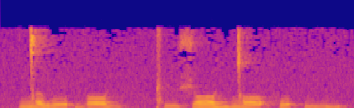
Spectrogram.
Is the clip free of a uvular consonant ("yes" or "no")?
yes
